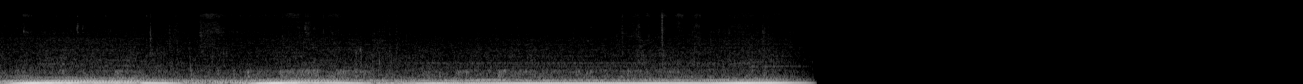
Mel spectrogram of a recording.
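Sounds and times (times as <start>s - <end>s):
engine rumbling: 0.0s - 8.2s.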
